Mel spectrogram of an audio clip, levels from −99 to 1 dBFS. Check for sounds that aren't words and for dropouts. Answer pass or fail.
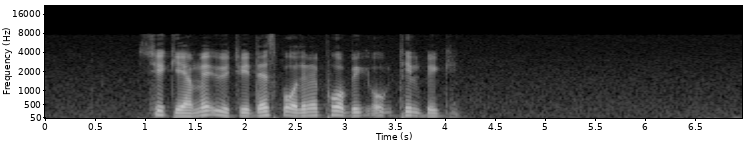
pass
